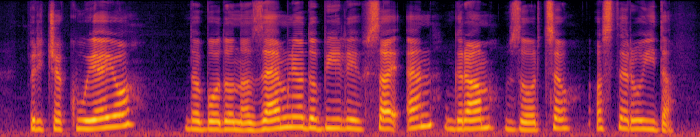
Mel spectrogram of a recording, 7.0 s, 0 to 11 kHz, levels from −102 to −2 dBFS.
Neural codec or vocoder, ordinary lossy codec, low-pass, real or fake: none; none; none; real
